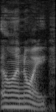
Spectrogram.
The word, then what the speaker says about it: Illinois: The S is silent. That's what it is. Illinois.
